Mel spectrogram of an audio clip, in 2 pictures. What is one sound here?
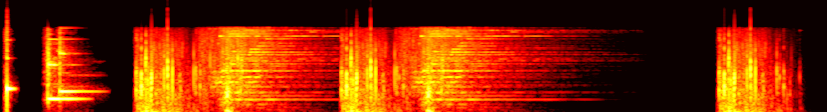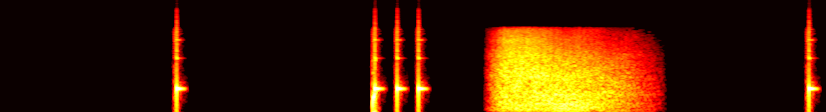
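Game dice rattle as they roll.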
